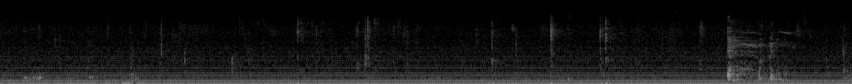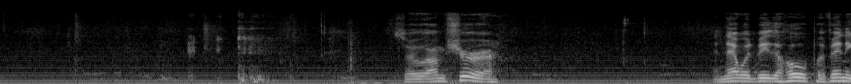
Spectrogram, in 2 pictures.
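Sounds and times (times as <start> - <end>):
electrical mains hum: 0.0 - 17.0
faint small ticks: 0.4 - 6.2.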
